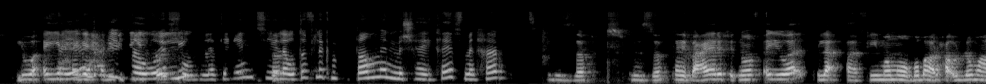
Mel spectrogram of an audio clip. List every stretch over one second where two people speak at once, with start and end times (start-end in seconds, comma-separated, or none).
0.6-2.0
